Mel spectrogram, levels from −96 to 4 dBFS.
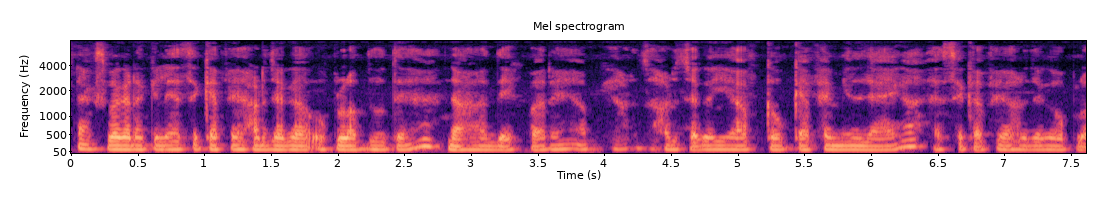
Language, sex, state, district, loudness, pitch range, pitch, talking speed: Hindi, male, Chandigarh, Chandigarh, -18 LUFS, 105-110 Hz, 105 Hz, 220 wpm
